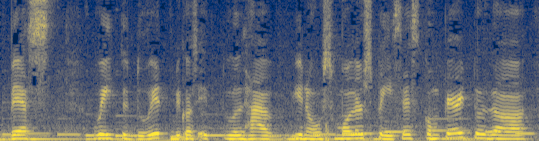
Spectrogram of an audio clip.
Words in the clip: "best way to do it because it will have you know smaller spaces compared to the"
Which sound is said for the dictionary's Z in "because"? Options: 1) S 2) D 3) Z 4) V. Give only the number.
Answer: 1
